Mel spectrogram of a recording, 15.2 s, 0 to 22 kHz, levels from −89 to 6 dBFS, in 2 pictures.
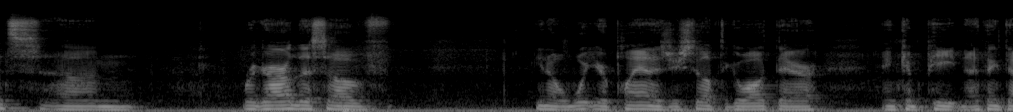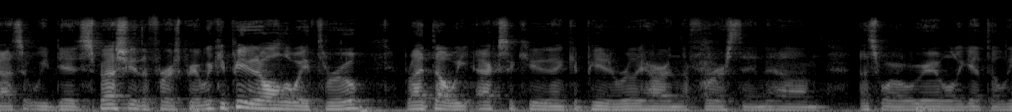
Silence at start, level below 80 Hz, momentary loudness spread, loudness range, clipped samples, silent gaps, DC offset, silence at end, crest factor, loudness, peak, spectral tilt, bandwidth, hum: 0 s; -56 dBFS; 17 LU; 5 LU; under 0.1%; none; under 0.1%; 0 s; 20 dB; -42 LUFS; -22 dBFS; -5 dB/octave; 12.5 kHz; none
